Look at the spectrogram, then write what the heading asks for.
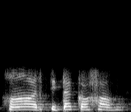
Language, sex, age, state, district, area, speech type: Odia, female, 18-30, Odisha, Kendujhar, urban, conversation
